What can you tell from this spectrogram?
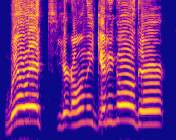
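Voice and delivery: high, loud heckling; loud taunt. Real, not acted. Heckling an aging fighter on screen, loud taunt.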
